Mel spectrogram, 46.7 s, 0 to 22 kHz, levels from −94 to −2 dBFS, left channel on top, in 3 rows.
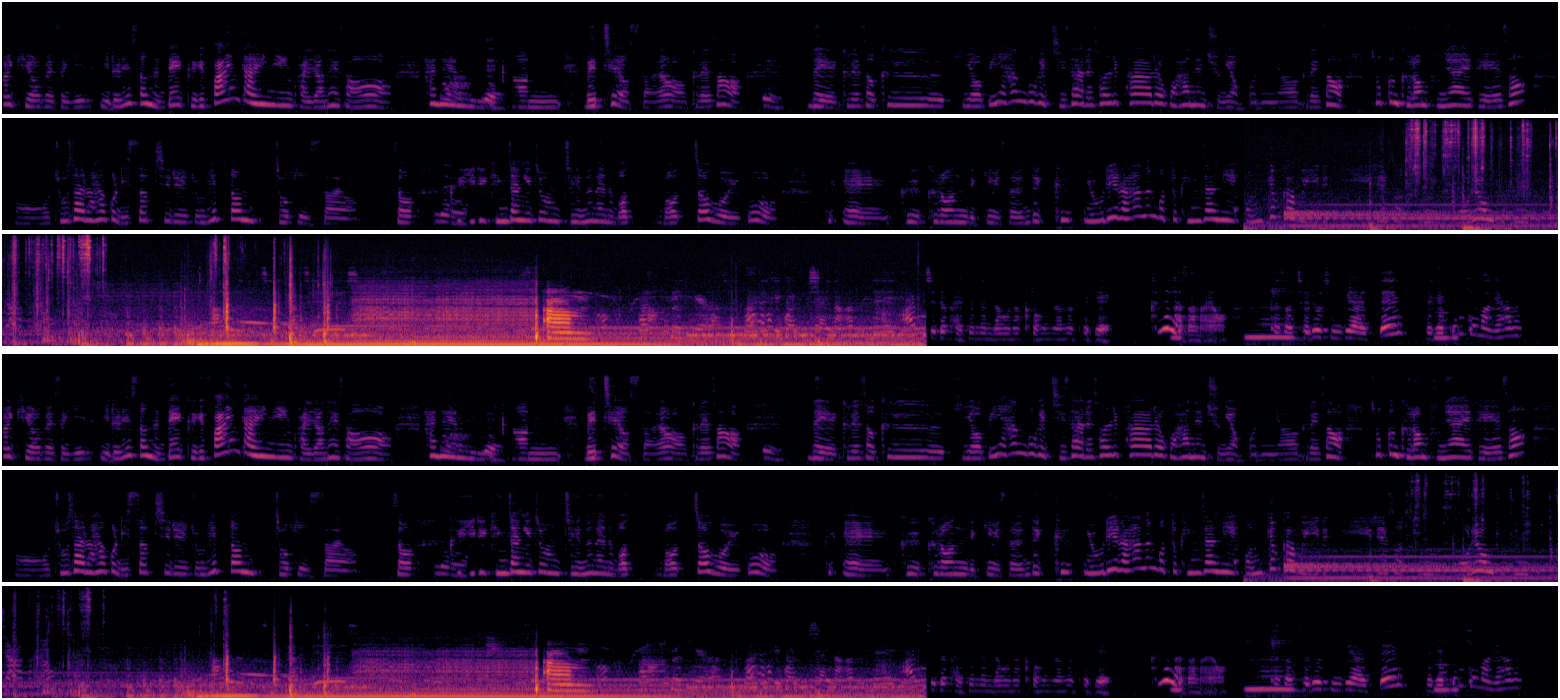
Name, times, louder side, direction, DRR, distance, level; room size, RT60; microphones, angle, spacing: voice 1, 0.0-7.8 8.0-19.1 19.5-31.7 35.9-36.2 37.5-38.0 42.8-42.9 43.5-44.1 45.4-45.7, right 1 dB, 10° right, 2.4 m, -60 dB
voice 2, 4.4-5.0 7.6-7.8 19.9-20.2 32.8-35.6 36.2-37.2 37.6-42.2 42.6-43.3 43.8-46.3, left 3 dB, 85° left, 3.6 m, -57 dB
Motor vehicle (road), 28.0-28.1 29.2-40.4, left 6 dB, 55° left, 0.3 m, -40 dB
sound 1, 28.4-37.1, right 1 dB, 35° right, 4.6 m, -62 dB
head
